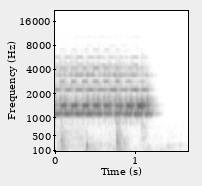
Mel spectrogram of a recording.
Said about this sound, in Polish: Kolejny telefon dzwonił, no.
